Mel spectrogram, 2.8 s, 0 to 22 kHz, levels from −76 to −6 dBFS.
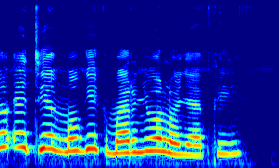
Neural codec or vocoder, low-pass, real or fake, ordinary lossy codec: none; 19.8 kHz; real; none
